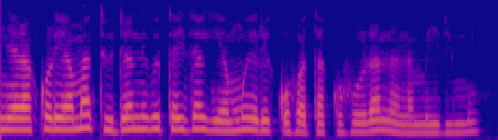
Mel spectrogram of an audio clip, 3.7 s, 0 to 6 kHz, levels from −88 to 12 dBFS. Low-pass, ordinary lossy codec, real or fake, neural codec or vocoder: 5.4 kHz; Opus, 64 kbps; real; none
